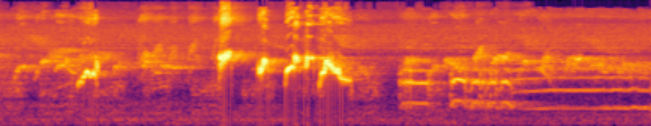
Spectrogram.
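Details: Red-whiskered bulbul calling in the 'rik' style to get other bulbuls worked up. Quick, twisting chirps peak at mid-clip, followed by level sustained tones stacked at two pitches toward the end.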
